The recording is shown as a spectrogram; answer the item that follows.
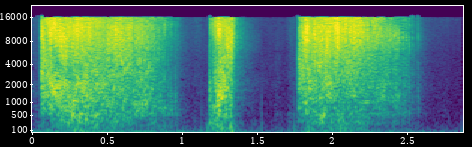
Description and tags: tearing a cloth02
incident, tear, cloth, horror, clothes, tearing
